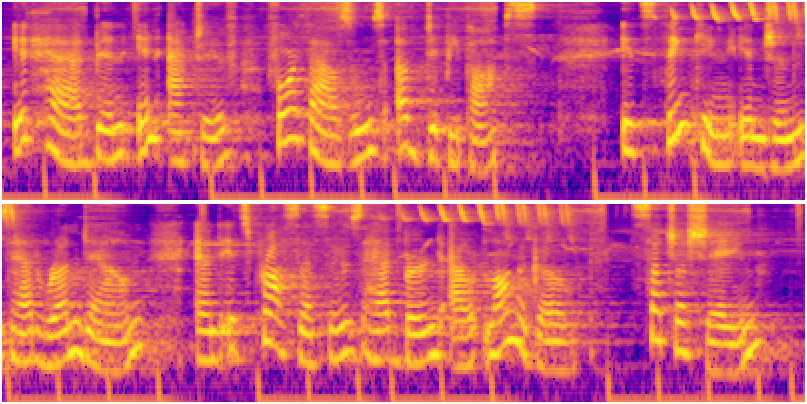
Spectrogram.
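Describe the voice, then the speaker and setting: Sentient starship-planet, played by a woman: serene, grand, unhurried lilt drenched in echo, music underneath, children's radio drama. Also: lowish voice. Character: serene, self-assured female intelligent starship merged with living planet. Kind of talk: children's audio drama acting. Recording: big echoing reverb over music.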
